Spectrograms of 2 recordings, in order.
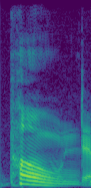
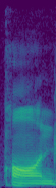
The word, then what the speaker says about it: pwned: I'm sorry, Steve Wilhite, but you've just been pwned. Not pawned or pweened.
